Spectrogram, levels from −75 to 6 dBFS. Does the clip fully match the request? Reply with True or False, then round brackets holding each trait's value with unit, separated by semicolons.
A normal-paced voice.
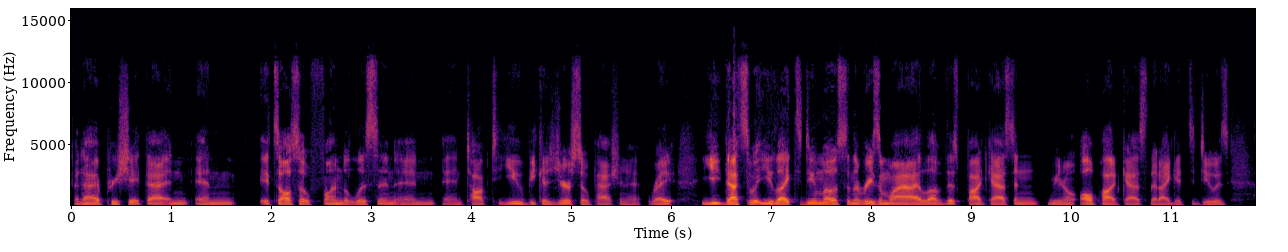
False (245 wpm)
